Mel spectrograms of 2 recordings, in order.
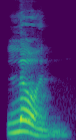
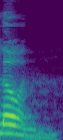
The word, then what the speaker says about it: learn: sound है इसलिए हम यहां पर भी आर का उच्चारण नहीं करेंगे तो यह शब्द है लर्न हार्ट हार्ट में भी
